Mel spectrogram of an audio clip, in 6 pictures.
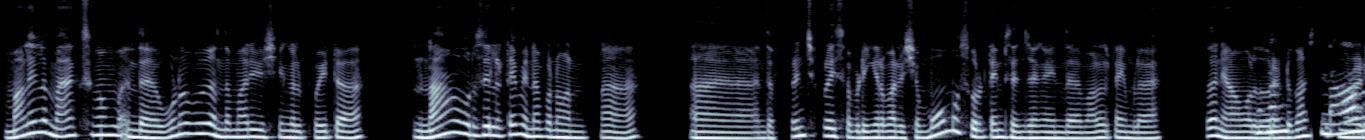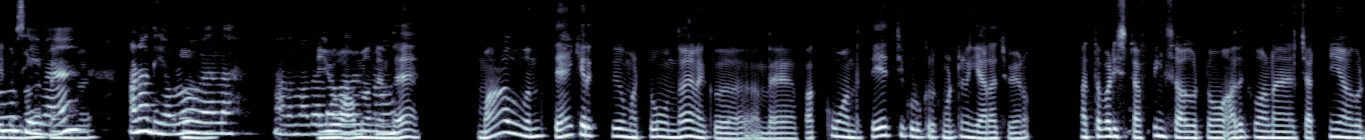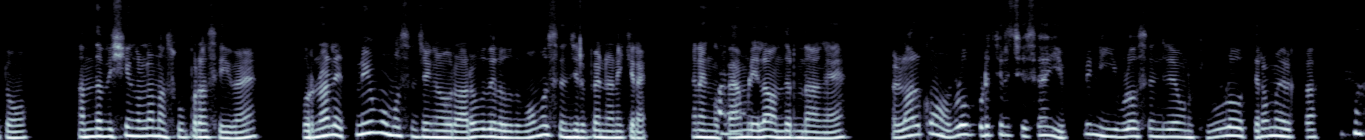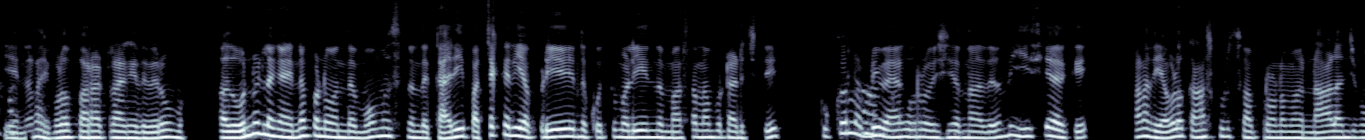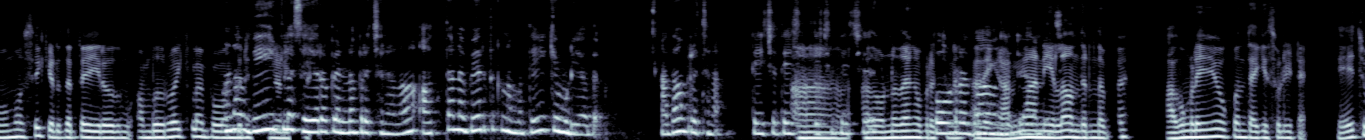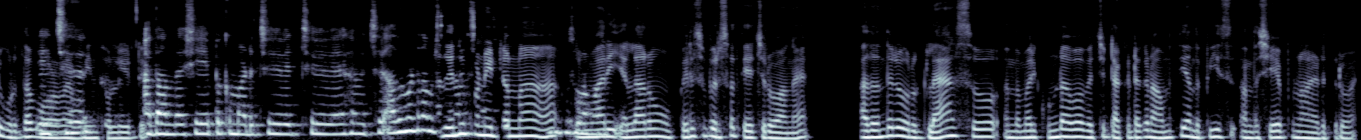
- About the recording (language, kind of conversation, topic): Tamil, podcast, மழைக்காலத்தில் உடலை சூடாகவும் நன்றாகவும் வைத்திருக்க உதவும் உணவு எது என்று சொல்லுவீங்களா?
- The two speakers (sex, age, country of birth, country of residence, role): female, 35-39, India, India, host; male, 25-29, India, India, guest
- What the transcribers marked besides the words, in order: in English: "மேக்சிமம்"; in English: "ஃப்ரென்ச் பிரைஸ்"; in Tibetan: "மோமோஸ்"; other background noise; in English: "ஸ்டப்பிங்ஸ்"; in Tibetan: "மோமோஸ்"; in Tibetan: "மோமோஸ்"; in English: "ஃபம்லி"; chuckle; in Tibetan: "மோமோஸ்ல"; in Tibetan: "மோமோஸ்யே"; tapping; in English: "ஷேப்புக்கு"; in English: "ஸ்டப்பிங்"; in English: "பிஸ்ஸு"; in English: "ஷேப்"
